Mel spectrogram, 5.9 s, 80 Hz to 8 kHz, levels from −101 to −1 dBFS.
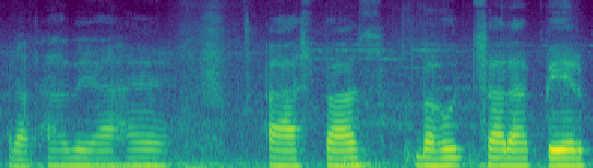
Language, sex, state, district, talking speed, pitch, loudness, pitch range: Hindi, male, Bihar, Patna, 80 wpm, 130 Hz, -17 LUFS, 130-135 Hz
